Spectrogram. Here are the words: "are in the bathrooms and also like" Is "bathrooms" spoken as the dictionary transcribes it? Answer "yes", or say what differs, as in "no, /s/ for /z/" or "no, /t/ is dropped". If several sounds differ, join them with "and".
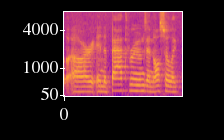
yes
